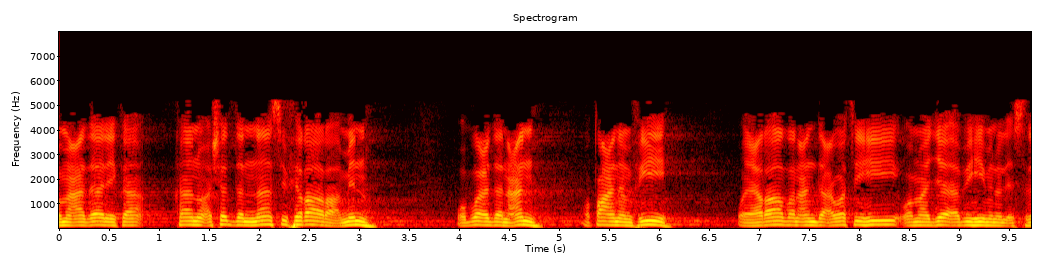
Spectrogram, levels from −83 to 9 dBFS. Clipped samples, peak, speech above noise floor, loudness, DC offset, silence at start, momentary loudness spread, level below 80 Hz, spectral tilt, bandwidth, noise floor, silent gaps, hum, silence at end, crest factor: under 0.1%; -6 dBFS; 26 dB; -21 LUFS; under 0.1%; 0 s; 9 LU; -44 dBFS; -12 dB/octave; 5.4 kHz; -46 dBFS; none; none; 0 s; 14 dB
